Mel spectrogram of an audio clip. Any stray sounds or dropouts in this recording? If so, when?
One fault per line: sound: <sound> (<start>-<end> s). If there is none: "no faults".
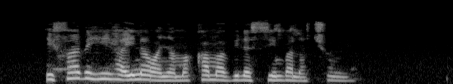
no faults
